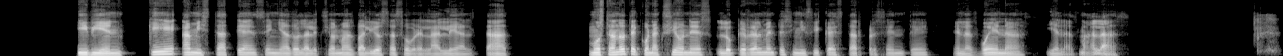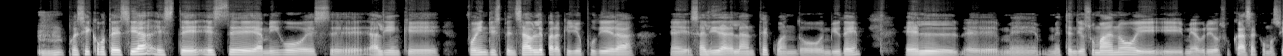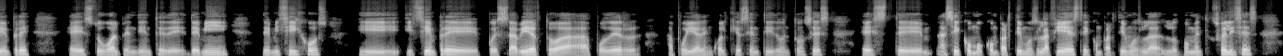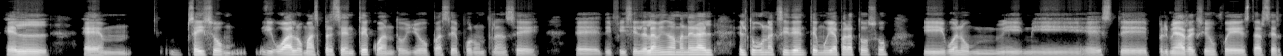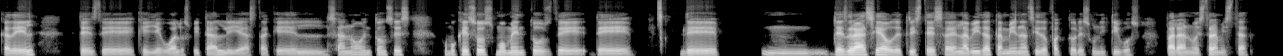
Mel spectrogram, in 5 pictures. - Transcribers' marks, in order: other noise; lip smack
- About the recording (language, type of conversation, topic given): Spanish, podcast, Cuéntame sobre una amistad que cambió tu vida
